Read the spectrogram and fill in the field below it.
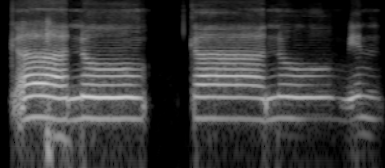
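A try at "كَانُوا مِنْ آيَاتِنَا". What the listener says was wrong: A-nya panjang. A-nya panjang, ya-nya panjang. Kanu min ayatina ajaba.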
